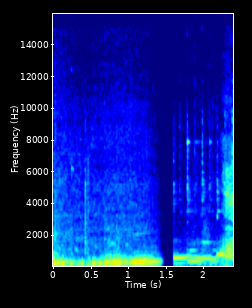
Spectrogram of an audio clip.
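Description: A motorcycle engine runs close by, a short mid-pitched drone rising in pitch as it revs, then cutting out abruptly for an instant before a brighter tone follows.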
